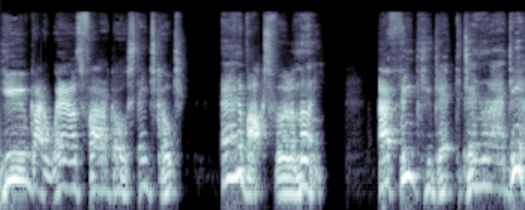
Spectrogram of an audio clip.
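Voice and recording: Using a put-on character voice, a man talks at a fairly high pitch with a fairly bright tone and vocal fry. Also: ordinary pitch variation, fairly slow pace.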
